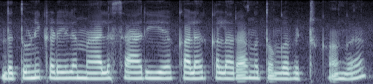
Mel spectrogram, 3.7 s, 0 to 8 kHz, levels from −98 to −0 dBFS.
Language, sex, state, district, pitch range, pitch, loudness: Tamil, female, Tamil Nadu, Nilgiris, 195-215 Hz, 205 Hz, -14 LUFS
